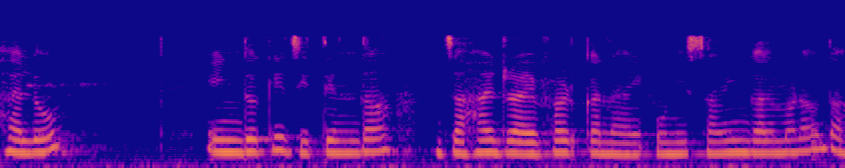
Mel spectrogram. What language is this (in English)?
Santali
